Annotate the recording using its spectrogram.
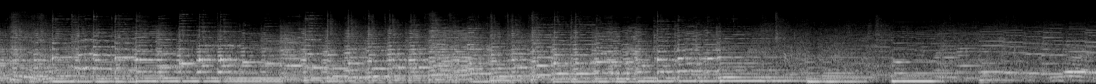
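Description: A balalaika ensemble plays an instrumental piece: held bass notes under a quick, busy melody of plucked strings.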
